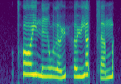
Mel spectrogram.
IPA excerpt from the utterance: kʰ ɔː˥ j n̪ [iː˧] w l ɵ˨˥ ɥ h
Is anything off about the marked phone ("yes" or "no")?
no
